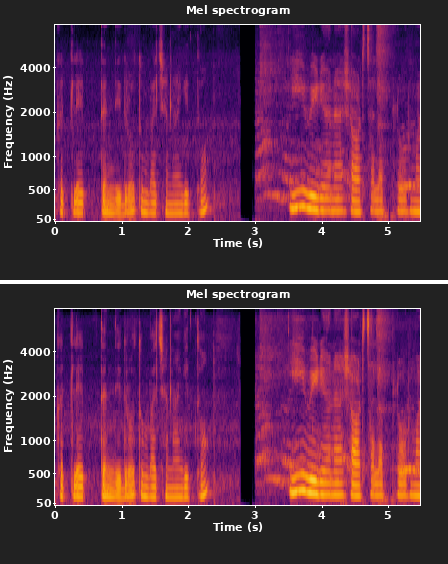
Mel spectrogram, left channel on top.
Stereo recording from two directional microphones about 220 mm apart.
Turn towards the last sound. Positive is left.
turn(degrees=-10)  # may be behind; listen again after turning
